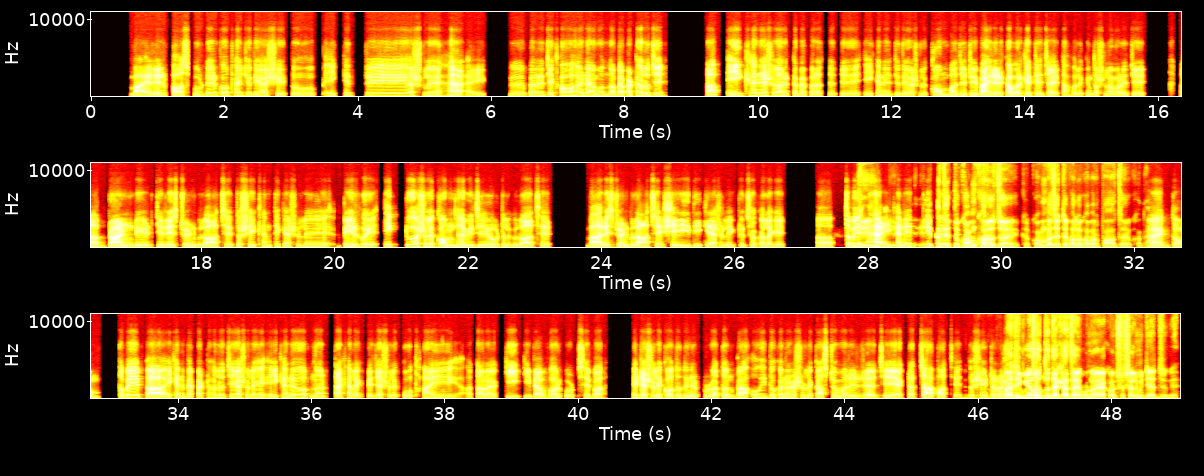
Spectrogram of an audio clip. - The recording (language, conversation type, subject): Bengali, podcast, কম বাজেটে সুস্বাদু খাবার বানানোর কৌশল কী?
- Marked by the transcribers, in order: drawn out: "এক্ষেত্রে"; unintelligible speech; other background noise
